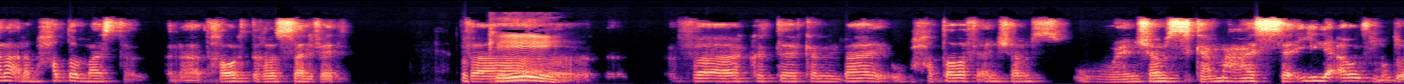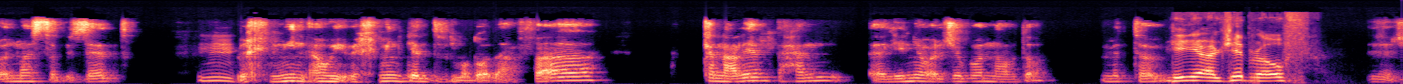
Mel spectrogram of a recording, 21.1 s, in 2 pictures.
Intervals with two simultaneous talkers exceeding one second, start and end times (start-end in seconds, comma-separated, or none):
none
